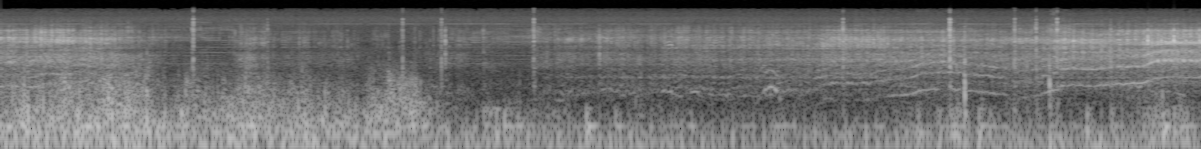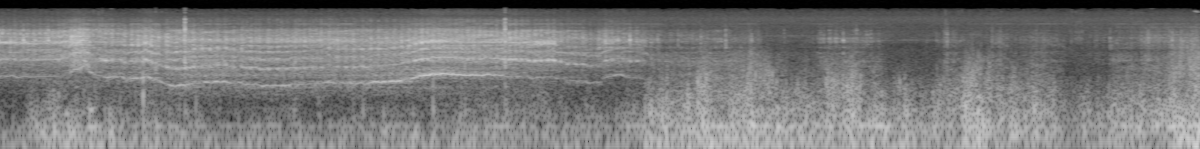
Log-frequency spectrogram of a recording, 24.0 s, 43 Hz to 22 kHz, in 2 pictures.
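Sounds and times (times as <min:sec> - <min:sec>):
rc car motor whining: 0:00.0 - 0:24.0
wind buffeting microphone: 0:00.0 - 0:24.0
sharp clicks: 0:09.2 - 0:18.6.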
